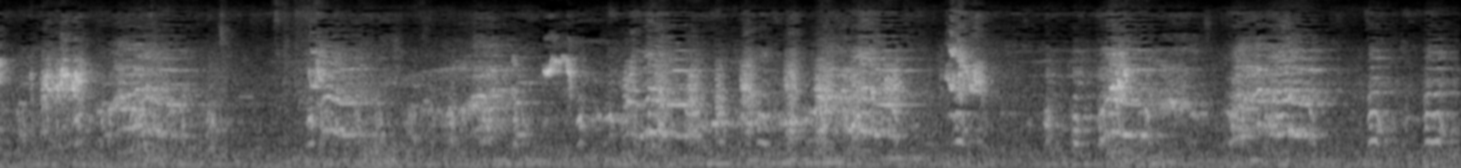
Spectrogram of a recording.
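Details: Black-winged starling in full song, giving strident grating chatter and scratchy squawks mixed with short whistled notes, delivered in energetic bursts roughly every one to two seconds.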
